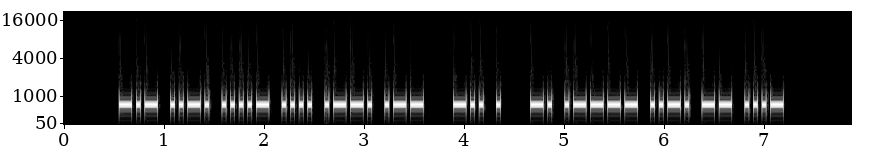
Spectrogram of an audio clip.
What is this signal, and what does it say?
Morse code, heard as a keyed tone, about 28 wpm, 700 Hz. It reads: KF4HPW DE N1FMV
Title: USA Callsign DE Callsign 28wpm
